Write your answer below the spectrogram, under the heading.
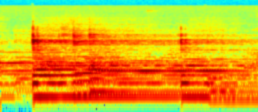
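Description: A guitar on stage during a sound check rings out a few strummed chords drenched in reverb, each note blooming and lingering into a washy, echoing tail. It is fairly loud, with no voices.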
